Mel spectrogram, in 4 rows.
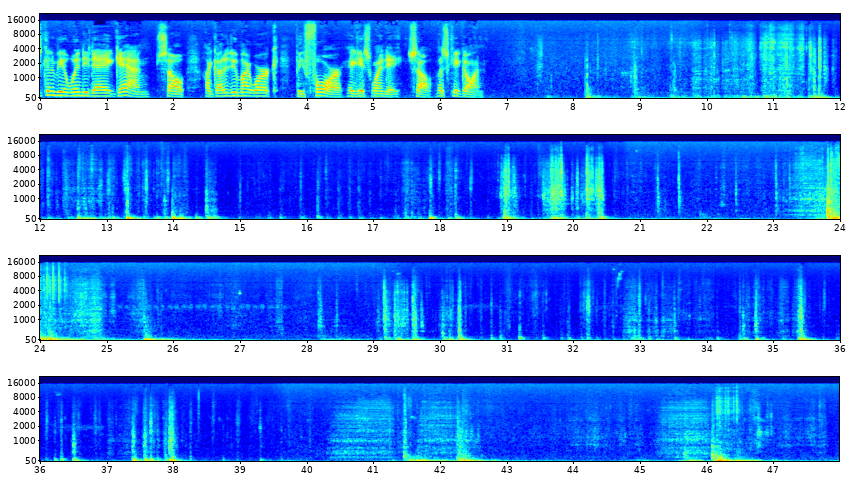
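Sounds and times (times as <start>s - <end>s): wooden knocks and thumps: 7.5s - 26.2s, 27.5s - 39.8s, 41.4s - 43.1s, 45.7s - 47.9s.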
